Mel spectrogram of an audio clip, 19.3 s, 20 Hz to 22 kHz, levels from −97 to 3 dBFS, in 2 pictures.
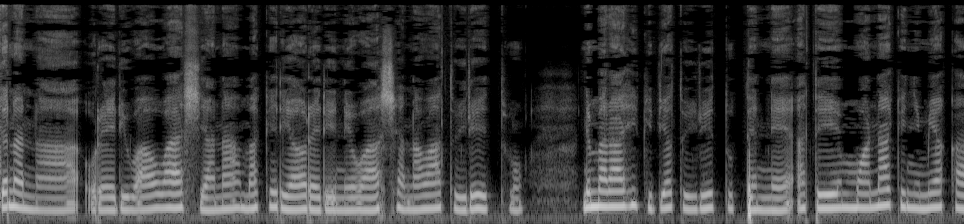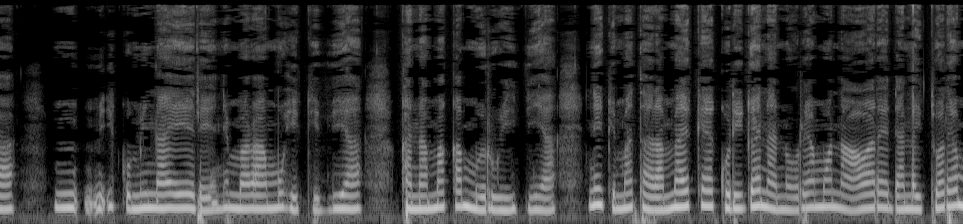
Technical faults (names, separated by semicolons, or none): none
